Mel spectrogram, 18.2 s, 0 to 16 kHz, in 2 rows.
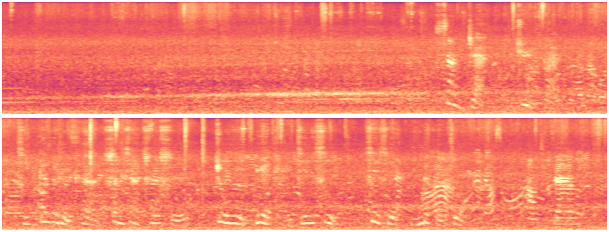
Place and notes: Zuoying, Kaohsiung - inside the MRT train
inside the MRT train, Sony PCM D50 + Soundman OKM II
